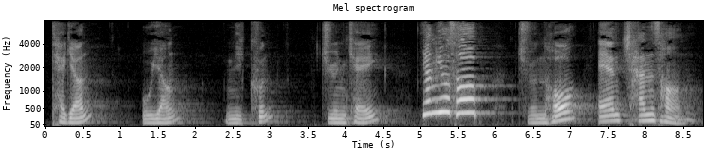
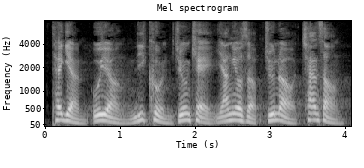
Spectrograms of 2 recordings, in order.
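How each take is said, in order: First: The names are read at a slower pace. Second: The names are read at a faster pace.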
